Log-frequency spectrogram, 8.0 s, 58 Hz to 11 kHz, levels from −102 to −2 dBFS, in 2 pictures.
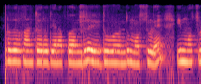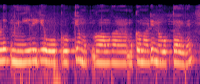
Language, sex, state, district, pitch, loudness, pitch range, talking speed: Kannada, female, Karnataka, Gulbarga, 230 Hz, -19 LUFS, 225-240 Hz, 120 wpm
